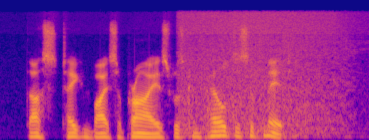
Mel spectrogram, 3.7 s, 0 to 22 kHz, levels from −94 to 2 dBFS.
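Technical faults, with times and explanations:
Throughout, noise suppressor artifacts: bands judged to be steady noise are pulled down by about 6 dB frame by frame, so the background dips between words and returns beneath them, and the room noise rises about 17 dB near 2 s.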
